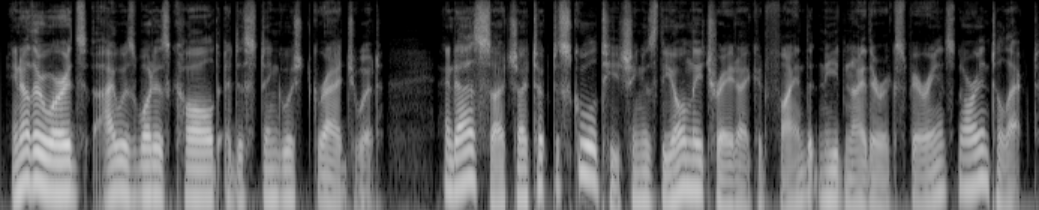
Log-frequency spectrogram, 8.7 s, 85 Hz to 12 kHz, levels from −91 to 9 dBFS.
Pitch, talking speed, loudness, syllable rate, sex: 110 Hz, 220 wpm, -20 LUFS, 6.1 syllables/s, male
